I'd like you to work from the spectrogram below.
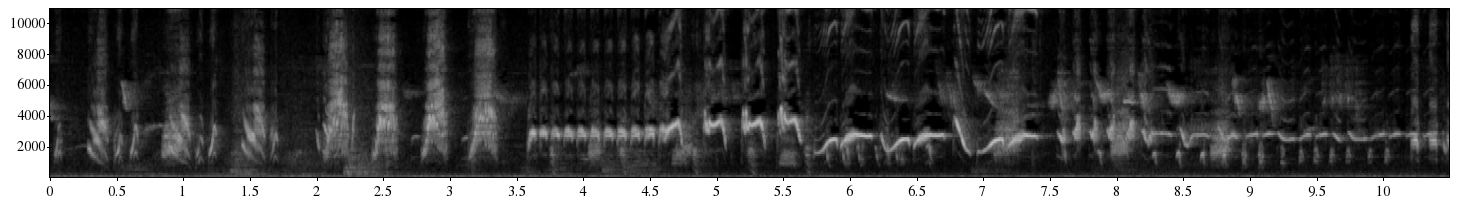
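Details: A caged Chinese hwamei, three months in the cage, sings loudly, opening with harsh chattering bursts, then pours out rapid, rich whistled phrases that rise and fall continuously.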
